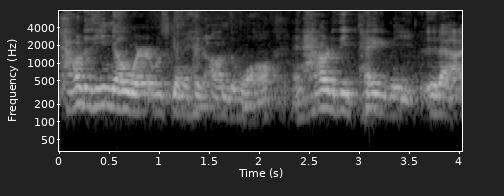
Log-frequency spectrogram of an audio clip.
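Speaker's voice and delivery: ordinary delivery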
